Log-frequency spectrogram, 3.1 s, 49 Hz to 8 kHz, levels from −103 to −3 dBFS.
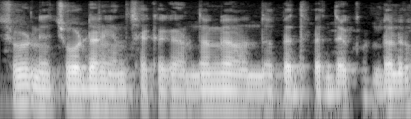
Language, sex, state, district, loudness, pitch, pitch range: Telugu, male, Andhra Pradesh, Visakhapatnam, -19 LUFS, 85 Hz, 80-90 Hz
